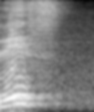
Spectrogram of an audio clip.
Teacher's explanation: یہاں آپ دیکھیں کہ ذال پہ زبان باہر نکلے گی، سین پہ نہیں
